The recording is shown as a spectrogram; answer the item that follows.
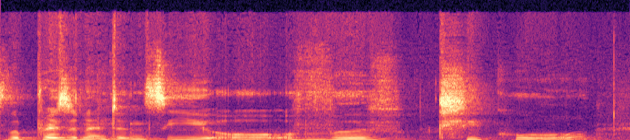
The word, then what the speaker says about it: Veuve Clicquot: Uh, this is the president and CEO of Veuve Clicquot. No, I'm not being pretentious, that's how it's pronounced.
